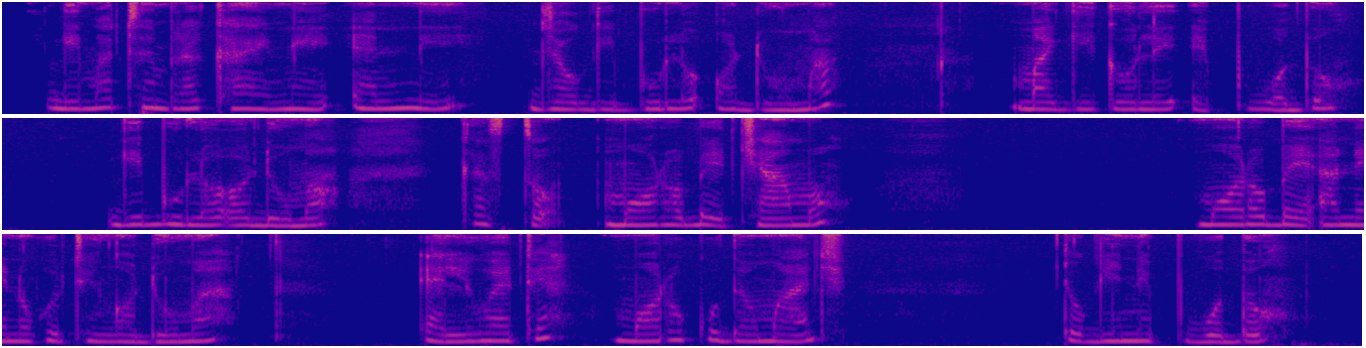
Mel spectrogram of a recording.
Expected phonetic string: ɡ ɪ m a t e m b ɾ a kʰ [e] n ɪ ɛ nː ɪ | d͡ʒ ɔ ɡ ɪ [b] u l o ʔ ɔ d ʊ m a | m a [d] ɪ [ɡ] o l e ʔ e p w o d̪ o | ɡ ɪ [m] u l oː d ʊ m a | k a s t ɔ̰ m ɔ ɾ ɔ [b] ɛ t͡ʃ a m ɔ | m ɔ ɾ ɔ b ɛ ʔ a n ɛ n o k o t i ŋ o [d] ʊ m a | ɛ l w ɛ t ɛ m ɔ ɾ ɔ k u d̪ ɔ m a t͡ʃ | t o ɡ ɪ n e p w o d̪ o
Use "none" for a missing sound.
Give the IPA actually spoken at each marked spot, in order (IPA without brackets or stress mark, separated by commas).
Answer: a, b, ɡ, ɡ, b, b, d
